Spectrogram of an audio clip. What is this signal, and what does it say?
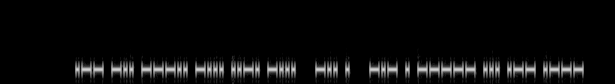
Morse code, heard as a keyed tone, about 40 wpm, 700 Hz. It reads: WD8BFB DE KE0SWJ
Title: USA Callsign DE Callsign - 6 Characters - 40wpm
